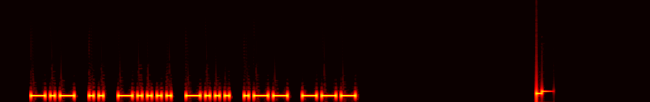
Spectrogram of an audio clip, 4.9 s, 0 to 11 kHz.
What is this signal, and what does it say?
Morse code, heard as a keyed tone, about 32 wpm, 700 Hz. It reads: KI6BWO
